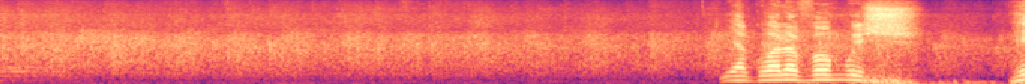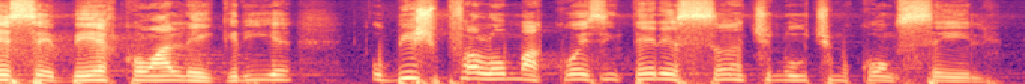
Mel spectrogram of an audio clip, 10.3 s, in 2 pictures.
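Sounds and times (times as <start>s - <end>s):
audience applause: 0.0s - 5.3s
speech: 3.6s - 10.2s.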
